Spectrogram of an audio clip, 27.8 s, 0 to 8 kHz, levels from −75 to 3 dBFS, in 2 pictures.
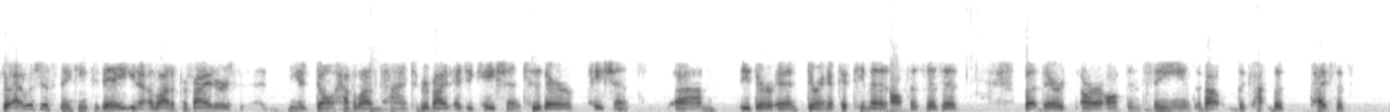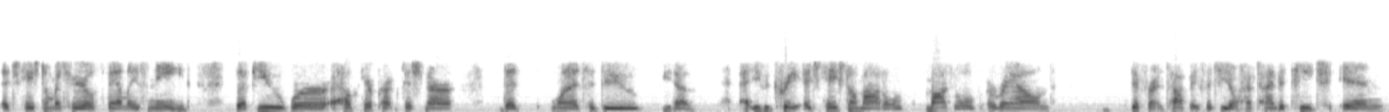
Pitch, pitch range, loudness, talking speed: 170 Hz, 160-185 Hz, -30 LUFS, 170 wpm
